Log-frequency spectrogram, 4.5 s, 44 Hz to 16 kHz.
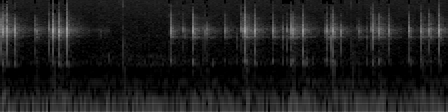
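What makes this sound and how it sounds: Long dark nails scratch and tap the upper and lower surface of a hollow plastic moon lamp sphere. A quick, uneven series of sharp, bright clicks centred near 3 kHz dies away almost instantly, with a soft scratchy texture between the taps and a brief pause near the start.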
